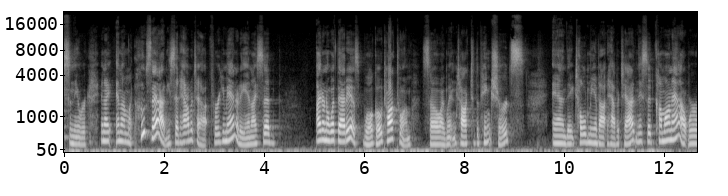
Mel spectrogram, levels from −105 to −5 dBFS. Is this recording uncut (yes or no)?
yes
